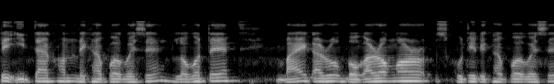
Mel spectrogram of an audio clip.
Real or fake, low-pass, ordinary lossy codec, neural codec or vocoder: fake; none; none; codec, 16 kHz, 8 kbps, FunCodec, trained on LibriTTS, 25 frames a second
